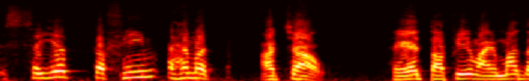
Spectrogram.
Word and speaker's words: Tafheem: जो मेरा नाम है तफहीम, तो हाँ। तकरीबन जो है ना, हाँ, तहीम, मतलब बराबर प्रोनाउंसिएशन तकरीबन थोड़ा डिफिकल्ट दिखता है लोगों को।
